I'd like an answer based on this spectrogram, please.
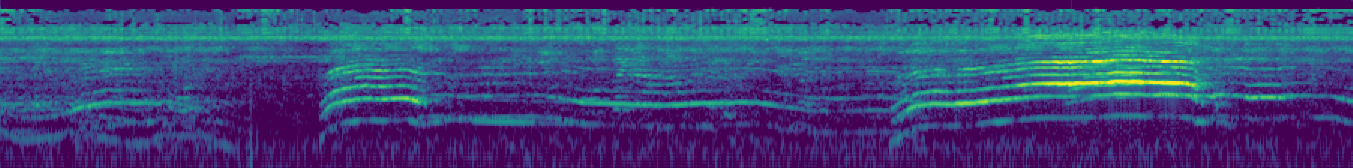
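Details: Neighborhood cats in a face-off before one submits; wavering moaning yowls, a low drawn growl-like wail followed by two rising, sliding cries, the last louder and longer, near eight seconds.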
